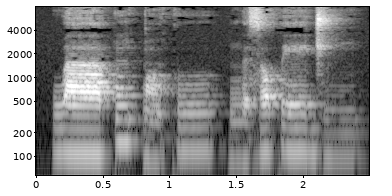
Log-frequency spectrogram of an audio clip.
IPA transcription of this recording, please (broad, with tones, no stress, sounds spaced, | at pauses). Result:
w aː˧ p ũ˦ k͡p ɔ̃˨ k u˦ | ŋ ə˨ z ɔ˦ p eː˦ d͡ʒ iː˧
